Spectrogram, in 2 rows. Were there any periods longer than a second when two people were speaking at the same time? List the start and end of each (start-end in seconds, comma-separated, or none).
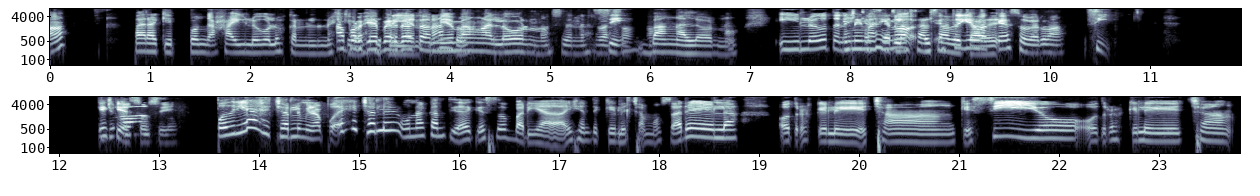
2.8-4.3, 7.9-9.6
